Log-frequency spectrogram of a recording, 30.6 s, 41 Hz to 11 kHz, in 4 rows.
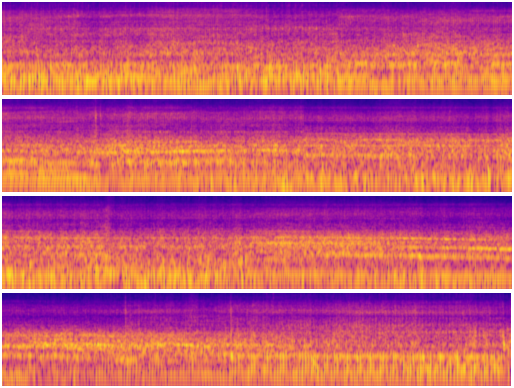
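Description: BMW R 1250 GS Adventure boxer-twin engine running as the motorcycle is ridden, heard from the rider's position with road and wind noise. The engine note rises and falls with changes in speed through the middle, easing off near the end as the bike slows.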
